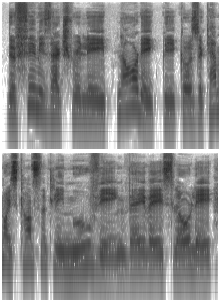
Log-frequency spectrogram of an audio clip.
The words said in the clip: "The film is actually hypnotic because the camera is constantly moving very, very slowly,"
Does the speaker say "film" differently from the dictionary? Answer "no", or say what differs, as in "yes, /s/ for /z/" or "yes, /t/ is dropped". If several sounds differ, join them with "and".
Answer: no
